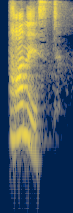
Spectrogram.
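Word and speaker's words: honest: خياليه طبعا مش موجوده عنست عنست يعني امين او مخلص ديكتوي يعني صفه حرف الاتش هنا سايلاند لا ينطق مخلص او امين تبقى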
